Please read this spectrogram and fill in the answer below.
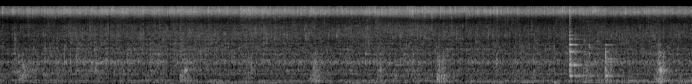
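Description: Chopped onions sizzling in hot oil in a deep black pot while a spatula stirs them, with a few light scrapes of the spatula against the pot.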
